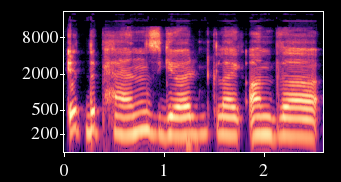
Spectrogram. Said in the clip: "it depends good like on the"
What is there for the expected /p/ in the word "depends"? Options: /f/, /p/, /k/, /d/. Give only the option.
/p/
